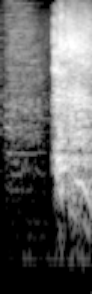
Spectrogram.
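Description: A single sudden sneeze bursts out after a brief quiet stretch, loud and close, cutting sharply through the room.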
